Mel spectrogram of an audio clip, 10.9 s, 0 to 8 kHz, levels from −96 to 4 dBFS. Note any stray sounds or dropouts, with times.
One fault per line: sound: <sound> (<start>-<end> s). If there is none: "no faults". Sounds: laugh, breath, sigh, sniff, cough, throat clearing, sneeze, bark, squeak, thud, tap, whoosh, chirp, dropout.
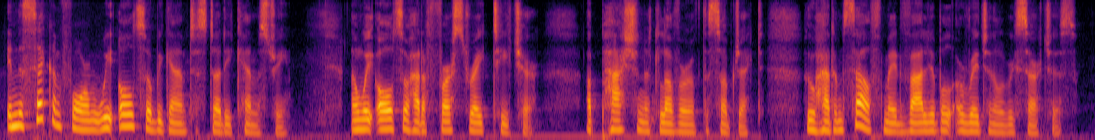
no faults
